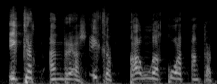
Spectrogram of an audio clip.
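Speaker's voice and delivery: loud, high acted command; shouted retold instruction; urgent order. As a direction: order the crew to tie him fast. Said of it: "Suruh kapten".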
